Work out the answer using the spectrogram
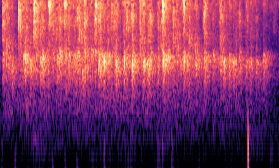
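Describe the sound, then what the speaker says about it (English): An audience at a panel session on energy measurement applauds its panelists, a dense, close patter of many hands clapping steadily for several seconds with a few sharper claps standing out. "give more round of applause to our panelists here"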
